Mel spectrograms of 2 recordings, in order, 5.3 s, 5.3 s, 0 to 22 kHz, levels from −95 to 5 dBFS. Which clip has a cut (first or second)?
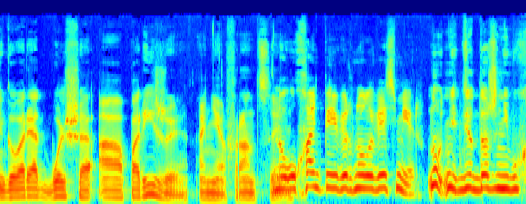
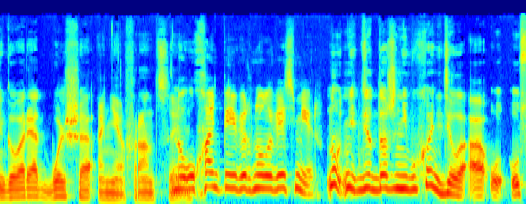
second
